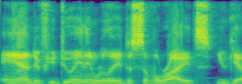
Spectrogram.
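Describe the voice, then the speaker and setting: On a very clean recording with a silent background, a man talks with a Midwestern American accent. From US Midwest, Detroit. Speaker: panelist, civil rights scholar. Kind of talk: panel discussion.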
